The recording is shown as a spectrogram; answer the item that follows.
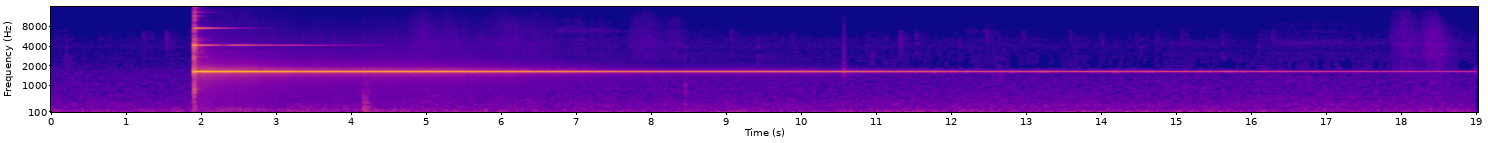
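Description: A small metal meditation bell struck once about two seconds in, ringing one clear high tone whose brighter overtones die away within a couple of seconds while the main note fades slowly over the next sixteen seconds.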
